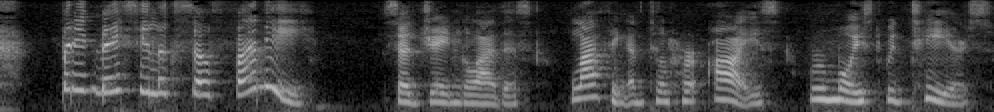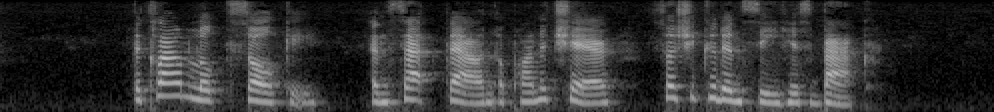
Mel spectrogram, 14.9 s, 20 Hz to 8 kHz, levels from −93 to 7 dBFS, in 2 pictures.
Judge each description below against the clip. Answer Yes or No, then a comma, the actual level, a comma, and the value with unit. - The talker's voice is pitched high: Yes, high, 225 Hz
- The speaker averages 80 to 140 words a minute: Yes, slow, 135 wpm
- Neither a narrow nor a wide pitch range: No, wide, 6.6 semitones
